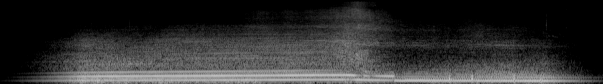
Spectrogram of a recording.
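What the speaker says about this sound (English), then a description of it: "let's ride the Kawasaki Ninja 125, the Honda CBR600RR, and the Kawasaki ZZR1400 to find out" Motorcycle engine from one of a Kawasaki Ninja 125, Honda CBR600RR or Kawasaki ZZR1400, loud and close with a steady harmonic drone, rising slightly in pitch, then dropping as if easing off or shifting near the end.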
